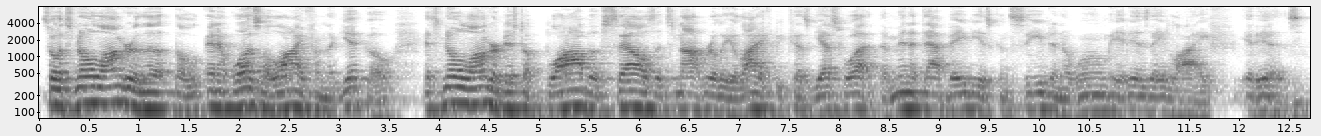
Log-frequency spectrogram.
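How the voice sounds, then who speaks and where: A man's voice: lowish voice, normal speed, hardly any pauses, a little mellow. A man in his sixties, a pastor, giving an informal, rambling sermon talk with sarcastic asides. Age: 60s. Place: small wood-paneled room indoors. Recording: roomy echo, distant from the mic.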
